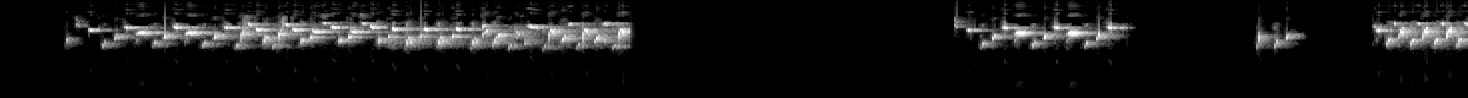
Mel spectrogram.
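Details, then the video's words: Goldfinch song for training goldfinches: a long rapid twittering run of bright, tinkling notes for about four seconds, then shorter twittered bursts after a pause, with clean silence between. "Super Song To Teach And Listen To Goldfinches Birds"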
